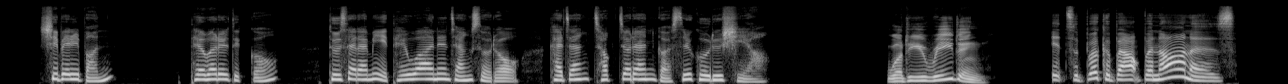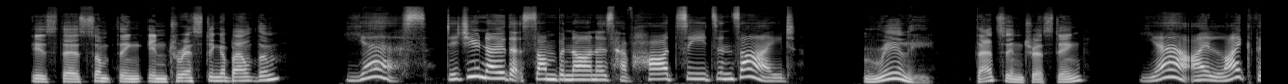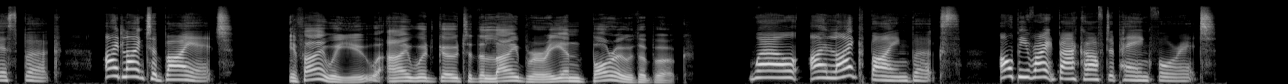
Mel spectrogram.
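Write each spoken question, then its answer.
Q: 대화를 듣고 두 사람이 대화하는 장소로 가장 적절한 것을 고르시오.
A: 서점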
